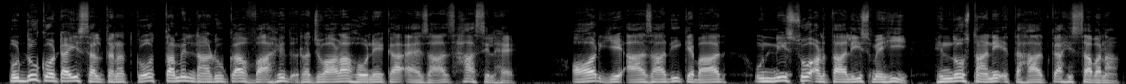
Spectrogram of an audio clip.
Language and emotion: Urdu, neutral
